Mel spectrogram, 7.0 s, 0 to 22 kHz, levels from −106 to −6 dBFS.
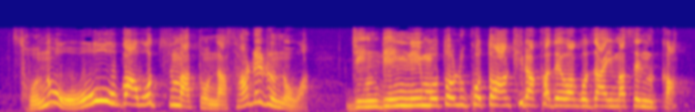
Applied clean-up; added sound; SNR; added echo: none; none; none; none.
